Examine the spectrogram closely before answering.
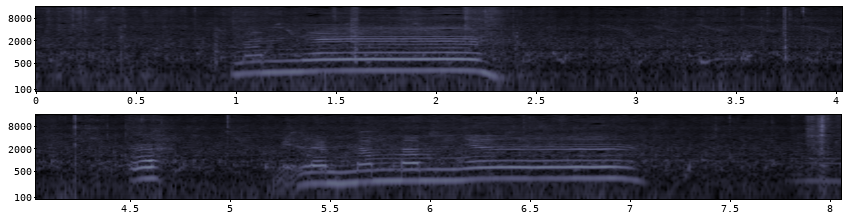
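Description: A young child calls out nearby in long, drawn-out cries.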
